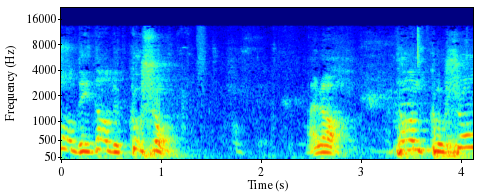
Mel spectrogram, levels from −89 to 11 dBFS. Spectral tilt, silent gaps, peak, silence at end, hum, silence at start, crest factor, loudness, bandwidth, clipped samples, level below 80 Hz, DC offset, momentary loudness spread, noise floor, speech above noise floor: -8 dB/octave; none; 0 dBFS; 0 s; none; 0 s; 14 dB; -13 LUFS; 13 kHz; under 0.1%; -38 dBFS; under 0.1%; 8 LU; -47 dBFS; 35 dB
